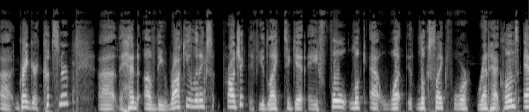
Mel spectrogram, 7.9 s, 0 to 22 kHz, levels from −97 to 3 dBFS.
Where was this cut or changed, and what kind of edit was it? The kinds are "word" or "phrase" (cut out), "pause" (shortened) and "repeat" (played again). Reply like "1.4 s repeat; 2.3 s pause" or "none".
none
